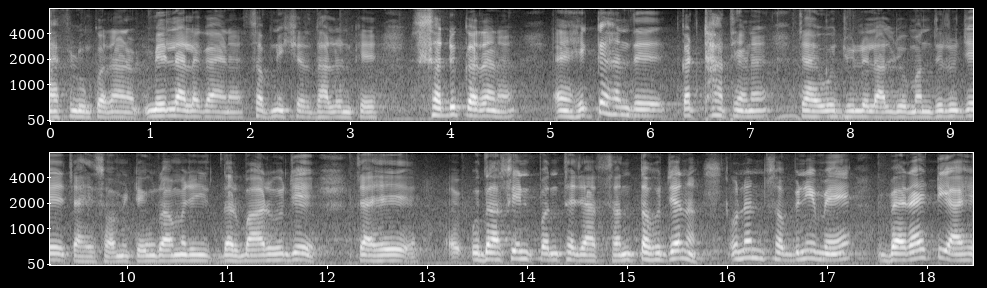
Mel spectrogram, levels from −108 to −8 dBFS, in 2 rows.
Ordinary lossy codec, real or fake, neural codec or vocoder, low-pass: none; real; none; none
